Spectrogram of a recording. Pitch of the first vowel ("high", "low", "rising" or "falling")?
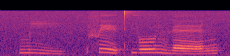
falling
